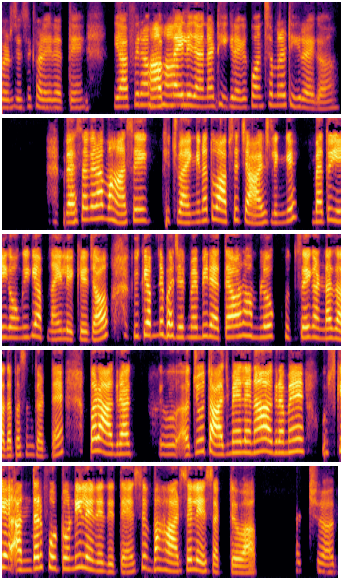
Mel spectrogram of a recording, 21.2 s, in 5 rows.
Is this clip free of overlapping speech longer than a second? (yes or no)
yes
